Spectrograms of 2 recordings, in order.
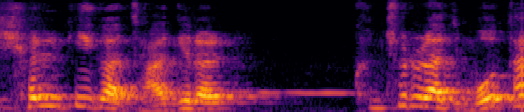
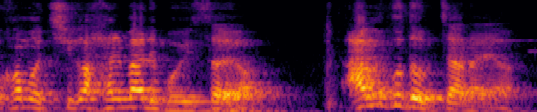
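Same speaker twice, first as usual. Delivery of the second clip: ordinary talk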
